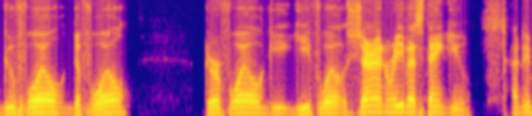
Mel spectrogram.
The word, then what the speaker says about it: Guilfoyle: Guilfoyle.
